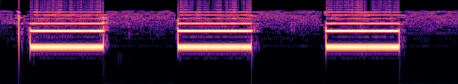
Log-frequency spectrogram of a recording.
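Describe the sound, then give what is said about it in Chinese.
Telephone busy tone after a call is cut off: three loud, steady electronic beeps of equal length, evenly spaced with short silent gaps between them. “电话断了”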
